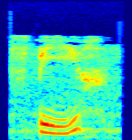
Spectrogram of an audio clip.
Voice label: "bier", alsace

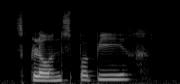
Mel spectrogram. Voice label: "glanzpapier", alsace

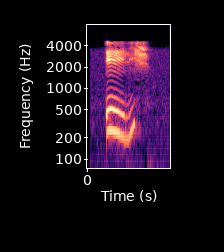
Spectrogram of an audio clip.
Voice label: "eelig", Bas Rhin; vin; onctueux

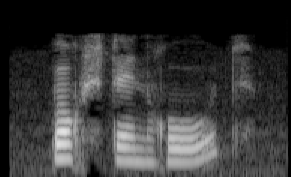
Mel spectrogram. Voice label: "bachsteinrot", Bas Rhin; vin; brique

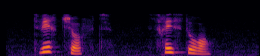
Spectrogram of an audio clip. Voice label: "wirtschaft", Bas Rhin; vin; restaurant

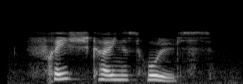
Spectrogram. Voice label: "fresch", Bas Rhin; vin; bois coupé

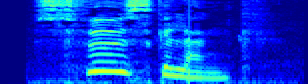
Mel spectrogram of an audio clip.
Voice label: "fussgelank", alsace; medecine

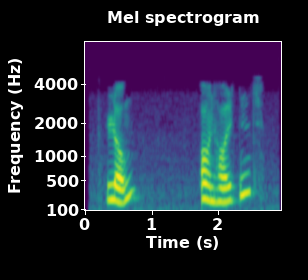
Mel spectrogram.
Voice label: "lang", Bas Rhin; vin; long

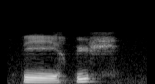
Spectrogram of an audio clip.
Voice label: "bierbuch", Bas Rhin

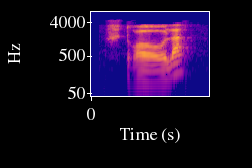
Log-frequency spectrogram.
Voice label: "strahle", alsace; vin; étinceler

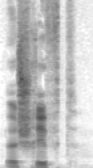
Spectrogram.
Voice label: "e Schrìft", Bas Rhin; le livre objet

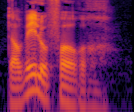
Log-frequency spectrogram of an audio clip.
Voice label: "velofahrer", alsace

